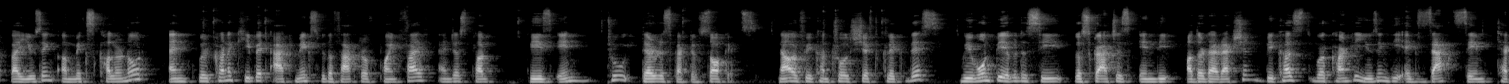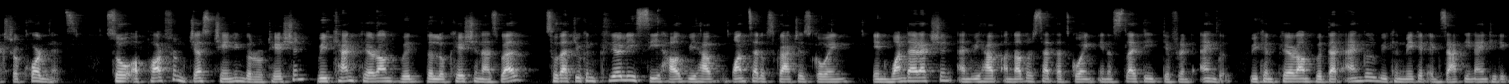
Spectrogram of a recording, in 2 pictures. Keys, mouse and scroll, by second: 4.1-5.2 drag, 6.0 click, 7.8 middle click, 8.3 ctrl+click, 9.3 ctrl+shift+click, 9.7-10.4 ctrl+middle drag, 10.7 ctrl+middle click, 14.1 click, 14.9 ctrl+middle click, 15.6 middle click, 16.1 ctrl+middle drag, 17.1-18.2 drag, 18.9-21.8 drag, 22.2 ctrl+middle click, 23.4-23.7 shift+middle drag, 26.3 scroll up 1, 26.4 middle click, 27.3-30.1 drag.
